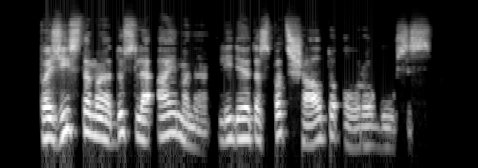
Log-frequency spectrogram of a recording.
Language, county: Lithuanian, Vilnius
